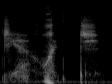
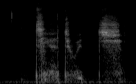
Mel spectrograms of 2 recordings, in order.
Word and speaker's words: Diolch: To say hello in Irish Gaelic is Diolch. Diolch. Now that one's a little tougher, so I would break it down as Diolch, and then just do a more throaty GH. So like Diolch, which, Diolch, Diolch, Diolch.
